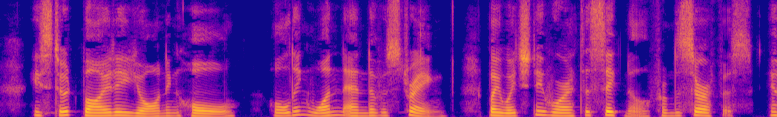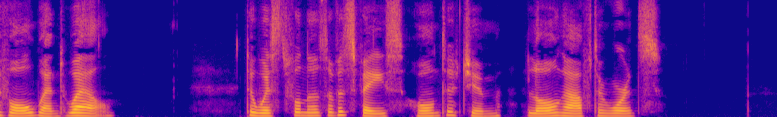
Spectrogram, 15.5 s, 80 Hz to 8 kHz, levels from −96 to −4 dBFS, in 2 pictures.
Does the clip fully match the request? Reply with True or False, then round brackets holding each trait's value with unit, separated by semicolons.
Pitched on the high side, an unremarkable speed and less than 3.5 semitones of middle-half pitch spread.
False (195 Hz; 130 wpm; 2.8 semitones)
